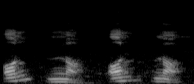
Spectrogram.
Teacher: দন্ত নটা মূলত দুইবার উচ্চারণ করি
